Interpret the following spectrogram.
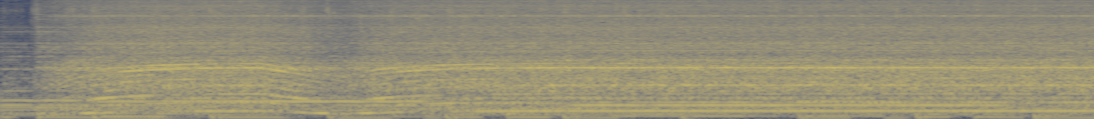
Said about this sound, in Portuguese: Duas xícaras de açúcar, açúcar demerara e uma colher de sopa de amido de milho. Vamos bater tudo isso. Deixa eu ligar o meu liquidificador e bater bem isso aqui. Tem que bater bem, hein? Vamos lá.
